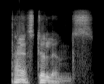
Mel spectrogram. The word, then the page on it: pestilence: British English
